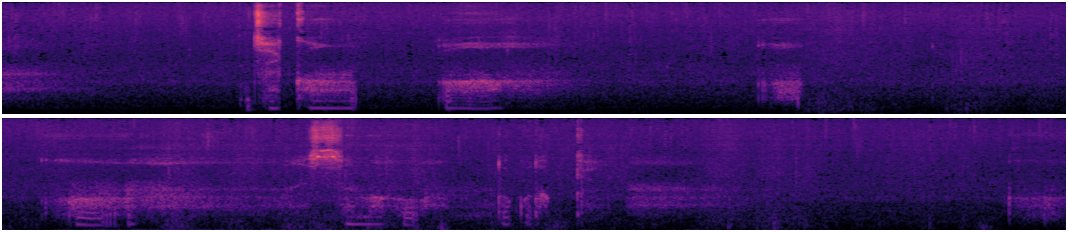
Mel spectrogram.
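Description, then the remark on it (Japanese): Steady rain hisses softly in the background throughout, with a few brief bursts of sound and a person speaking quietly over it. “うん、雨降ってる。”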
